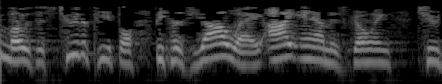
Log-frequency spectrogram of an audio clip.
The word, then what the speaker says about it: Yahweh: And despite the popularity of this pronunciation at one time, it's largely understood to be a mispronunciation, and most scholars believe the most accurate way to pronounce it would be Yahweh.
